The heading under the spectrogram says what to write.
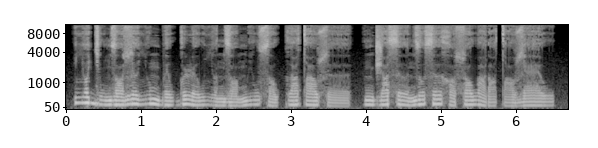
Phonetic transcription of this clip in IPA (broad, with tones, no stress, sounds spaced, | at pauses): ʎ ɒ˦ ɟ ɪ˨ w n z ɒ˨ ɮ ə˦˨ ʎ ʊ˦ m b ɛ˨ w ɡ ʊ˦ ɭ ə˨˦ w ʎ ʌ˨ n z ɒ˨ m i˦ w s ɒ˨ w k əː˦ tˤ ɛ˦ w ɬ ɜ˨ | n d͡ʒ ɑ˦ s əː˦˨ n z ʊ˦ s əː˦ x ɒ˨ ɬ ɒ˦ w ɑ˨ ɾ ɒ˨ tˤ ɑ˨ w ɮ æː˦ w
